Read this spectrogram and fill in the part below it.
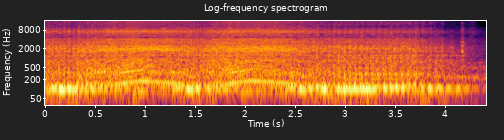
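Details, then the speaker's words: KTM Duke 250 single: rapid metallic clatter about three ticks a second at idle and revs; worn timing chain, tensioner and tappets. "आपने देखा इसके engine में से बहुत गंदी वाली नॉइस आ रही है तो इसी पर काम करने वाले हैं आज हम"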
